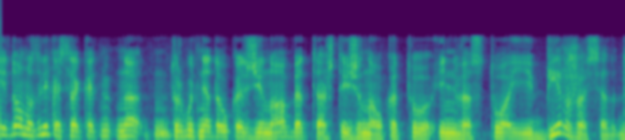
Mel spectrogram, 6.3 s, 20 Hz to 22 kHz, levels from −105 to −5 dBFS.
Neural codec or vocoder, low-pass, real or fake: none; 7.2 kHz; real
